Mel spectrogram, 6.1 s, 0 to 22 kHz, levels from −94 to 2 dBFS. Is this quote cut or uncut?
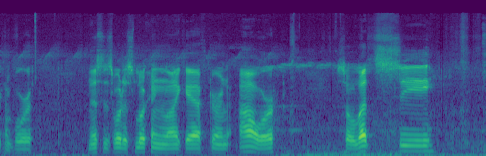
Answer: uncut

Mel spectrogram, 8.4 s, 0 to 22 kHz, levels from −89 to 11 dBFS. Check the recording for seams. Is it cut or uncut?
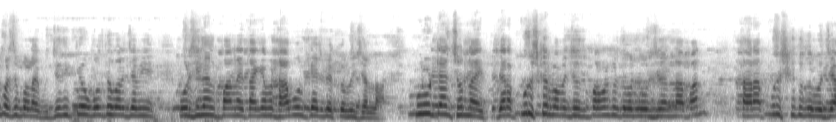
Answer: uncut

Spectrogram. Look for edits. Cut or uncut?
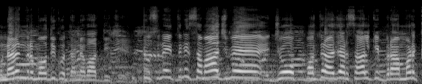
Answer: cut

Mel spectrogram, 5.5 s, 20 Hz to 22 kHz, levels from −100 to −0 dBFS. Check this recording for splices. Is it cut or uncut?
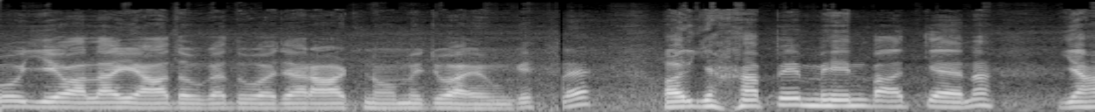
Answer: cut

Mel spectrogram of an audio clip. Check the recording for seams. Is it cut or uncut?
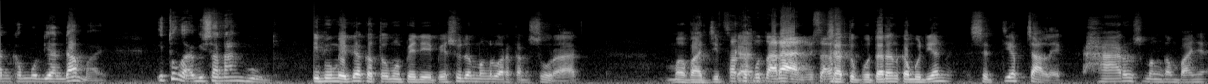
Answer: cut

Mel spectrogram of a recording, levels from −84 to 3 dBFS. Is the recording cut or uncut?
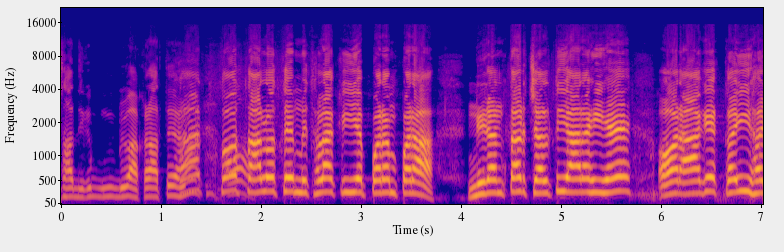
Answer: cut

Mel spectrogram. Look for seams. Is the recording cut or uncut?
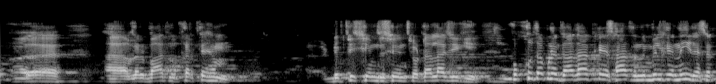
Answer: uncut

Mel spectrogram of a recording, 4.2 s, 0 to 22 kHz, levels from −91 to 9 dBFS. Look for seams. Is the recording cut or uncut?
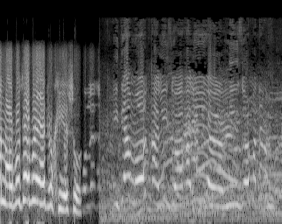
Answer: cut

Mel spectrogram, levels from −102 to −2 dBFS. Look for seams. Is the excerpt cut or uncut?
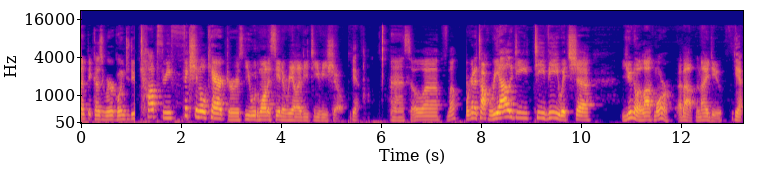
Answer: uncut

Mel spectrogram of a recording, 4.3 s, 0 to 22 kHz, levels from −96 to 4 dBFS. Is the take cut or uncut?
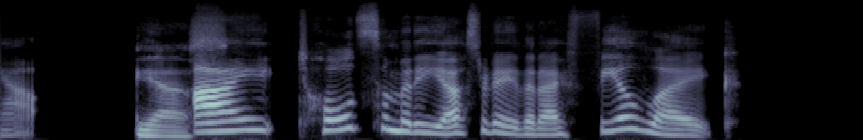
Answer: cut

